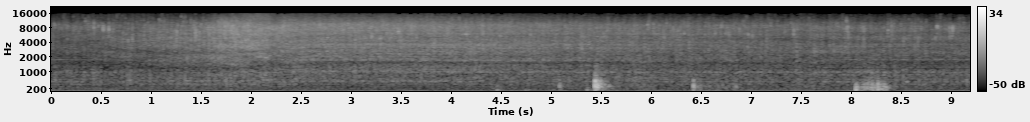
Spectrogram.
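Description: Breaded zucchini slices frying in a hot pan, a steady high sizzle that swells about two seconds in. A couple of soft knocks sound near the middle and toward the end.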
